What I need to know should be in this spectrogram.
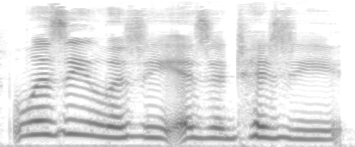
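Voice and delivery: ordinary delivery, nothing marked

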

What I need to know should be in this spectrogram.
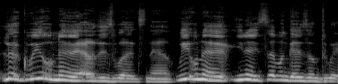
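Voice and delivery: light, bouncy comedian patter; lightly voiced stand-up comic; Michael McIntyre impression. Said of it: "I almost sound like Michael McIntyre there".

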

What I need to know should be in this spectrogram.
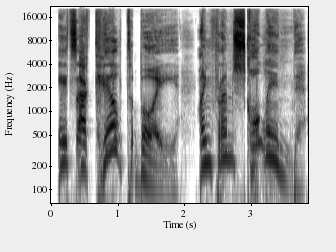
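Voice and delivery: loud, high, drawn-out Scottish indignation; crotchety Scotsman, indignant. Acted. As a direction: correct the boy like an affronted Scot. Story's crotchety old Scottish man.

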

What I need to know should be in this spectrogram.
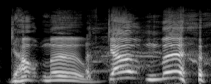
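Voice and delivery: high-pitched mock cry breaking into laughter; hysterical laughing mom. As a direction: squeal it, building, as if cracking up. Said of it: "she starts laughing hysterically".

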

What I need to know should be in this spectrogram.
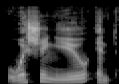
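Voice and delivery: normal talking voice

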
